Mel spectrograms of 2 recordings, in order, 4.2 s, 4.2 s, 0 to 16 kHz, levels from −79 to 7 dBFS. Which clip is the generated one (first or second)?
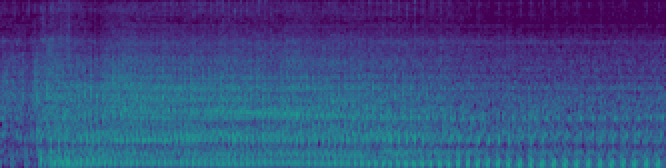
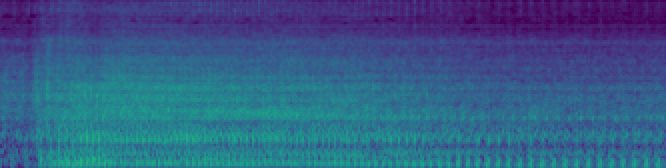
second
